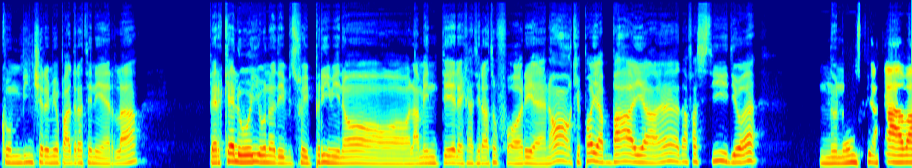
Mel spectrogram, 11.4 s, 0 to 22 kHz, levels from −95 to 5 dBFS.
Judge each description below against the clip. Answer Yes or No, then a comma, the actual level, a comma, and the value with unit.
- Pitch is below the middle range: No, medium, 150 Hz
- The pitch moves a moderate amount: Yes, average, 3.1 semitones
